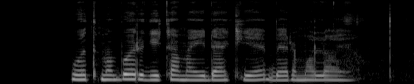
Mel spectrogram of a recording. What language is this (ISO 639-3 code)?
luo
